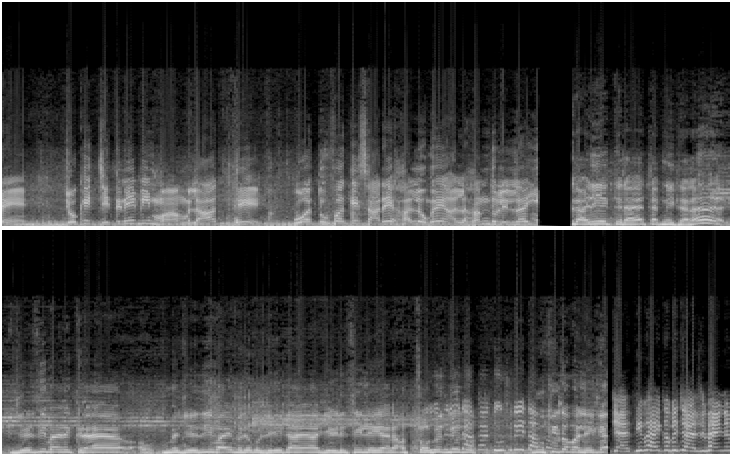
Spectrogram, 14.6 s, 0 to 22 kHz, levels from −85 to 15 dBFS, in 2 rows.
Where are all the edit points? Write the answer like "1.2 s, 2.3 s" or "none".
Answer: 5.3 s, 13.3 s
